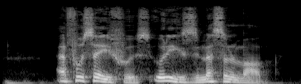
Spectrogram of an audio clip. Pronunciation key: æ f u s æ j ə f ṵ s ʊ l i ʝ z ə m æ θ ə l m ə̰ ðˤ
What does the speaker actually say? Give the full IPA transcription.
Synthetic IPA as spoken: æ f u s æ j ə f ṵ s ʊ ɾ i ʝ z ə m æ s ə l m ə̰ ðˤ

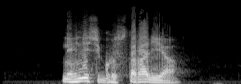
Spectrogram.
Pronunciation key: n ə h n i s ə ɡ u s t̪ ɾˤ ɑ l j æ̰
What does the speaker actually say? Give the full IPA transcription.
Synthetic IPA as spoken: n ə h n i s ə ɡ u s t̪ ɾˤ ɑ l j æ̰

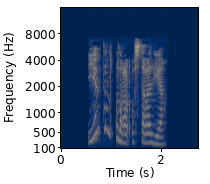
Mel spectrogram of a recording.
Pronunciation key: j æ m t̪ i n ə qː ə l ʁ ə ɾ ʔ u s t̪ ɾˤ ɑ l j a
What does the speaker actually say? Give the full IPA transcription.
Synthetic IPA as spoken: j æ m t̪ æ n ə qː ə l ʁ ə ɾ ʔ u s t̪ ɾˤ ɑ l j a

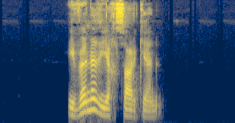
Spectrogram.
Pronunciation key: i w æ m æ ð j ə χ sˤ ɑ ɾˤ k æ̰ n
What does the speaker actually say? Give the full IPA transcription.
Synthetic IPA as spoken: i v æ n æ ð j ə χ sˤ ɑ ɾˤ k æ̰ n

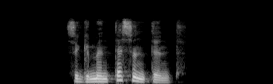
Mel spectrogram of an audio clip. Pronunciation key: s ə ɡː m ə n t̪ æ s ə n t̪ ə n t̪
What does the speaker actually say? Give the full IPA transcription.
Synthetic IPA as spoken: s ə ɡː m ə n t̪ æ s ə n t̪ ə n t̪

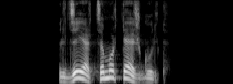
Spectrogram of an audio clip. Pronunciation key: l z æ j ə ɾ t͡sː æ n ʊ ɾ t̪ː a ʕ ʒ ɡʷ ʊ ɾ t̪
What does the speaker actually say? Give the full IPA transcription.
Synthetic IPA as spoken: l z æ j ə ɾ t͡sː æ m ʊ ɾ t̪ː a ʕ ʒ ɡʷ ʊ l t̪

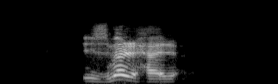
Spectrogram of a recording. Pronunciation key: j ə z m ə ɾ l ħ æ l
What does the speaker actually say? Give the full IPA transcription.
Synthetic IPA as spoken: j ə z m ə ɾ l ħ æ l

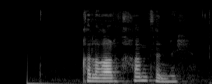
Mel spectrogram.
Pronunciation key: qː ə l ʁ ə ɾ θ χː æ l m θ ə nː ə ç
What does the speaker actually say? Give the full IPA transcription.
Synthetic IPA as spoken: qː ə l ʁ ə ɾ θ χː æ m θ ə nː ə ç

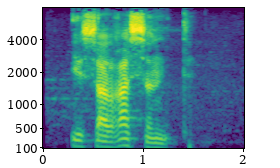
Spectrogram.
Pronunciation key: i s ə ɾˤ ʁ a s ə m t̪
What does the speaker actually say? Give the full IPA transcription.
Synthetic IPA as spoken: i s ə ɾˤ ʁ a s ə n t̪

